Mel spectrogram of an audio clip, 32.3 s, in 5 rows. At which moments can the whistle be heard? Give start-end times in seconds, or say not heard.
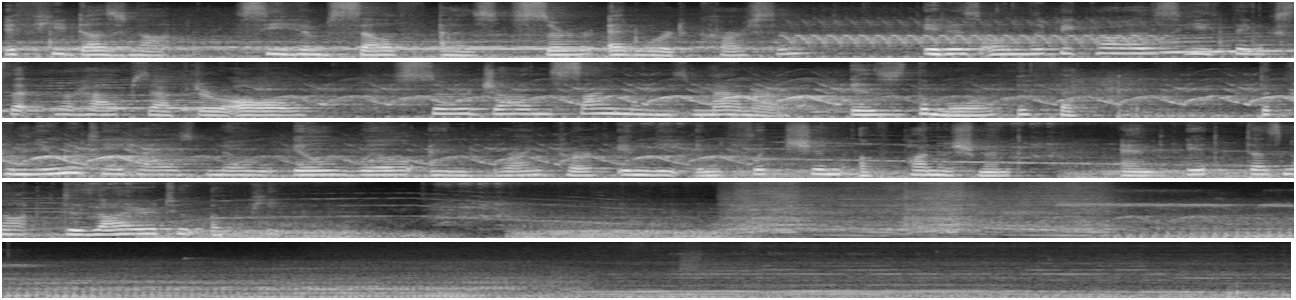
24.8-26.1.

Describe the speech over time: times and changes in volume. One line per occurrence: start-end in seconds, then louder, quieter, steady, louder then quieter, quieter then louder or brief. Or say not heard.
0.0-12.2 steady
12.8-20.8 steady.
